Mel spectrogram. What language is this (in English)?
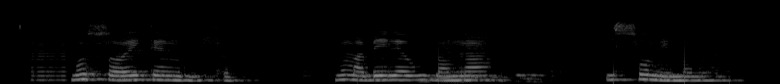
Duala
